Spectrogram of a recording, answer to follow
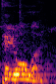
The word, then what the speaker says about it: Paoli: A politician, it's pronounced Paola.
